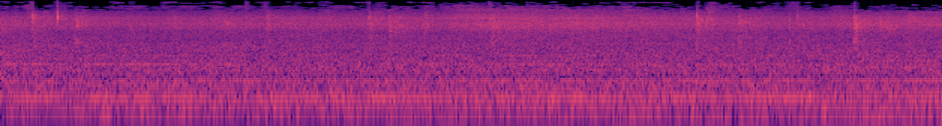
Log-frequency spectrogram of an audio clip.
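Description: Steady hum of an MTR M-Train standing at the platform behind closed platform screen doors, its air-conditioning and auxiliary equipment running with a low steady tone, and a few faint clicks.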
